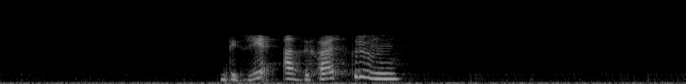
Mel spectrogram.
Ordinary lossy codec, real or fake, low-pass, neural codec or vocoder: AAC, 16 kbps; fake; 7.2 kHz; autoencoder, 22.05 kHz, a latent of 192 numbers a frame, VITS, trained on many speakers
